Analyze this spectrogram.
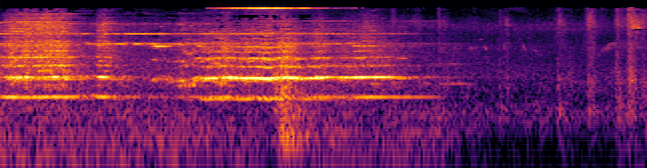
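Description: A detached railway wagon rolls along the tracks, with metallic wheel squeal ringing in high sustained tones over a rumbling, rattling undercarriage.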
